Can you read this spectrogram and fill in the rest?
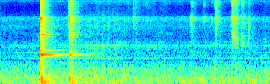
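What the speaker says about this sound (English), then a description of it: "I'm just going to crack our eggs." Two sharp cracks of eggs against a bowl rim come close together and fairly loud, followed by softer faint taps and drips in a quiet kitchen, for a chocolate cake mix.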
